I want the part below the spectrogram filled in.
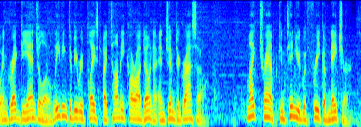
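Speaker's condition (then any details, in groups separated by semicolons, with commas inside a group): No condition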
